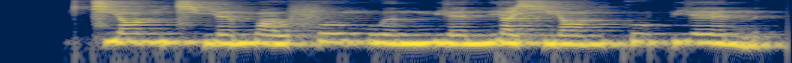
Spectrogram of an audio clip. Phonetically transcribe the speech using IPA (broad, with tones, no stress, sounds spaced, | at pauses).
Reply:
t͡ɕ j ɑ˥ ŋ t͡ɕʰ j ɛ˧˥ m ɑ˧˥ ʊ̯ f o˥ ʊ̯ n̪ w ə˧˥ n m j ɛ˧˥ n j ä˧ ɕ j ɑ˧˥ ŋ k u˥˧ p j ɛ˥˩ n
